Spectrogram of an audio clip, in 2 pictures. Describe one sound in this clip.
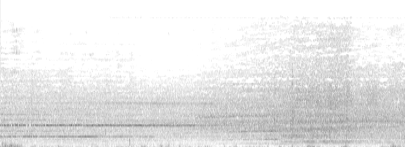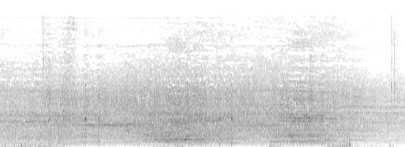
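Two electric trains pass close by each other with a rising and falling whine of motors.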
